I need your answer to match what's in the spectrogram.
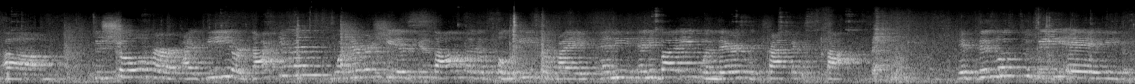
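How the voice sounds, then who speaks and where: A woman from Mexico with a Mexican Spanish accent speaks to a class as a guest, her voice sitting high. Her presentation is earnest and direct, and she asks the students questions. The recording is echoey and distant, with a noisy background.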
